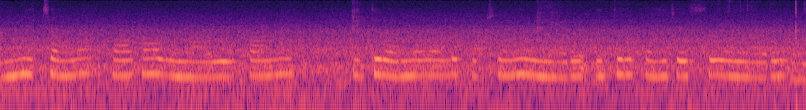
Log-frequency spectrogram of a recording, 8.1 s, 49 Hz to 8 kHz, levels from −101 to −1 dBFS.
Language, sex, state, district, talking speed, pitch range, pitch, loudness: Telugu, female, Andhra Pradesh, Anantapur, 110 wpm, 235-255 Hz, 245 Hz, -33 LUFS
